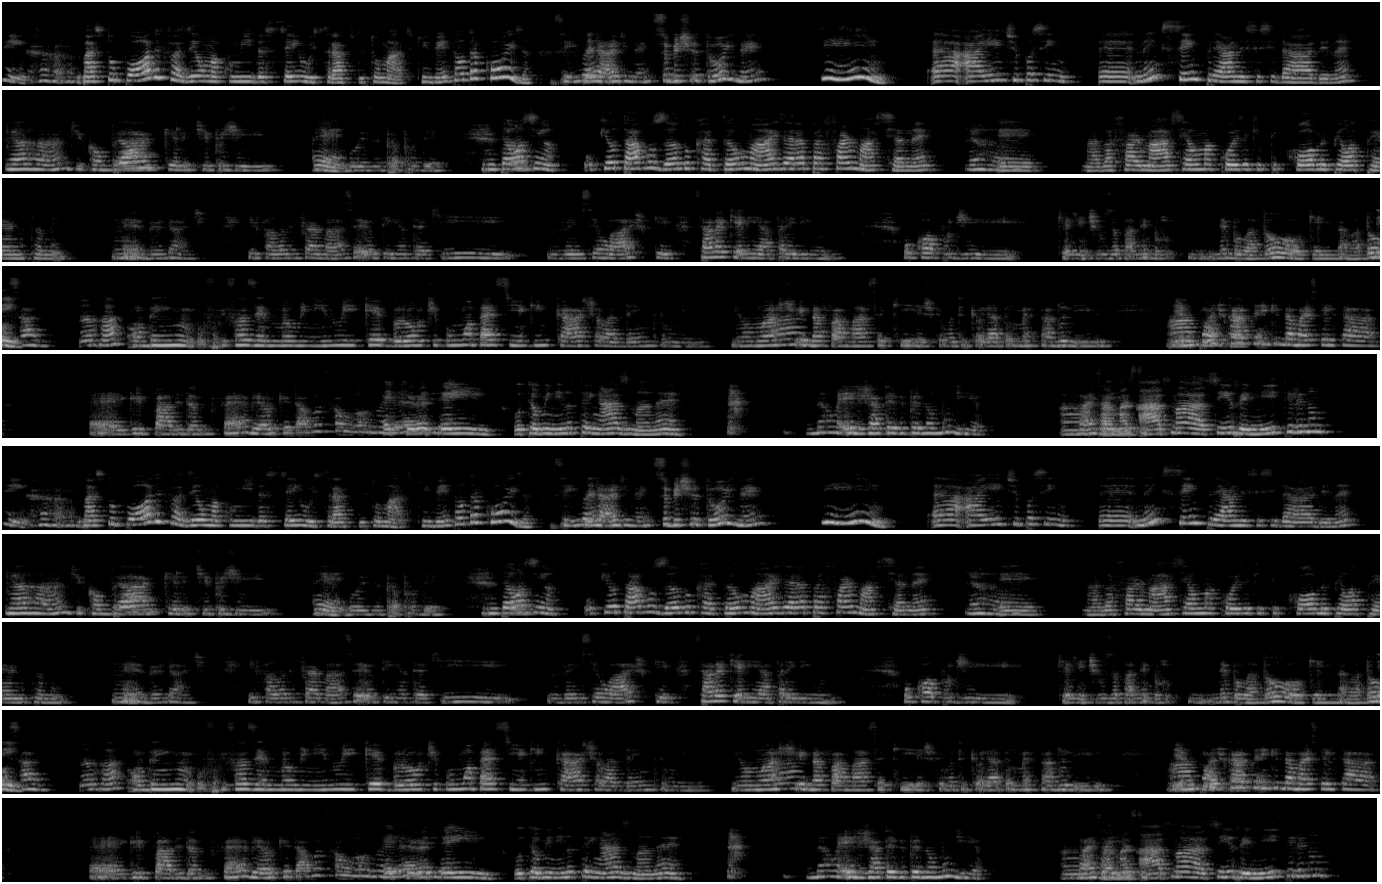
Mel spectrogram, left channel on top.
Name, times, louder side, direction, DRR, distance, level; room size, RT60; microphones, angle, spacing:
voice 1, 0.2-0.8 5.6-7.6 13.8-16.5 16.9-18.2 18.4-19.0 23.4-24.0 28.7-32.7 33.0-35.9 36.3-37.7 38.1-41.7 42.6-48.4 48.6-52.4 53.0-55.1 56.0-59.5 62.4-62.5 63.2-64.9 65.8-66.7, right 1 dB, ahead, -4 dB, 1.1 m, -35 dB
voice 2, 0.8-5.3 5.8-6.2 8.2-8.9 9.3-10.7 11.0-13.5 14.9-15.3 16.9-17.3 18.6-19.3 19.6-23.1 23.7-24.1 24.6-28.2 41.3-41.5 42.1-42.5 49.0-49.5 53.0-53.8 58.9-61.9 65.7-68.3, left 2 dB, 80° left, 1 dB, 0.5 m, -31 dB
3.1 x 2.0 x 3.1 m, 0.30 s
head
